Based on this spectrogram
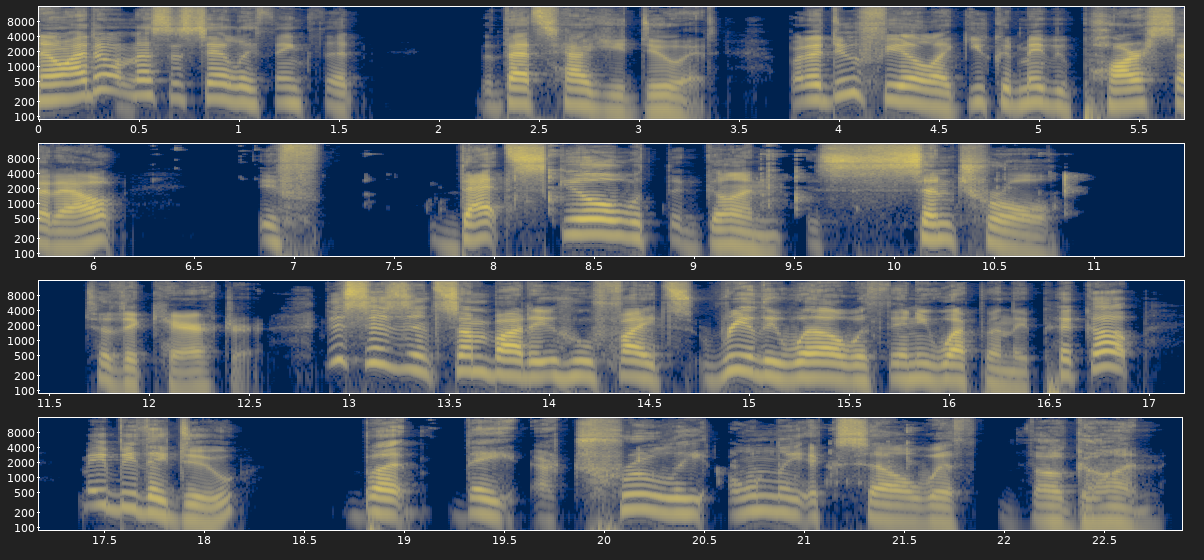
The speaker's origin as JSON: {"language": "English", "country": "United States", "said": "as an American"}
